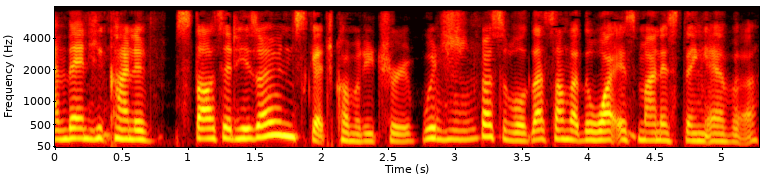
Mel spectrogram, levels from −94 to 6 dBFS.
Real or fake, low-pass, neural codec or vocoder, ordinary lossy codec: fake; 7.2 kHz; codec, 24 kHz, 6 kbps, HILCodec; MP3, 48 kbps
